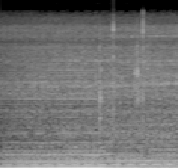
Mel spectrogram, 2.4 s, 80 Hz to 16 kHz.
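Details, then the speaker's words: Mercedes SL600 running with repaired throttle bodies off the intake manifold, throttles still active: steady slightly fast idle near 1000 RPM, otherwise smooth; high idle from unmetered intake air. "So as you can see, when throttles are not on the intake manifold, you clearly see that your idle speed is way off 1000 RPM because you don't have proper air going into the engine."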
